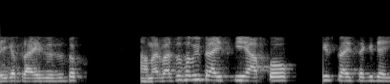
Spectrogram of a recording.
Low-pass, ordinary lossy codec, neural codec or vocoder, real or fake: 3.6 kHz; none; none; real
